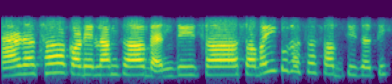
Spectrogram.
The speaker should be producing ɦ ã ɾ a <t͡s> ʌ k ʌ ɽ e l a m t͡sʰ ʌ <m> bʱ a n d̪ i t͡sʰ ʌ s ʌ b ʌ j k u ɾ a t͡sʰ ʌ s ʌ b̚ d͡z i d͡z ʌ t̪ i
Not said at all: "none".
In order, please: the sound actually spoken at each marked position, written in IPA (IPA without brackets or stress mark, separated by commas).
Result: t͡sʰ, none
